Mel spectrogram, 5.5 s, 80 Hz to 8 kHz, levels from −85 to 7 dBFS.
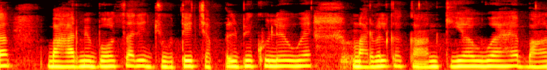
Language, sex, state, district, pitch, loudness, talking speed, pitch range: Hindi, female, Bihar, West Champaran, 190 Hz, -14 LUFS, 185 wpm, 185-195 Hz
